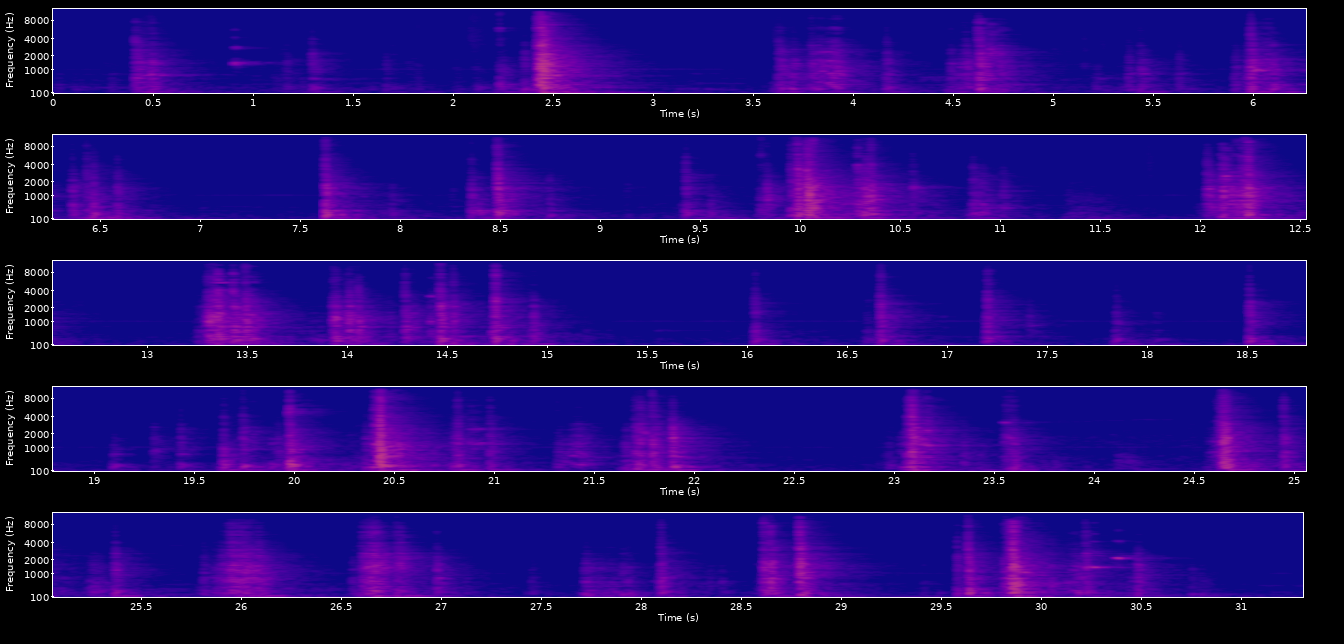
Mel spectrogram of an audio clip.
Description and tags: deadbolt on bathroom wall castle dungeon heavy metal door pull in and out echo latch lock unlock squeak on offmic more hollow
unlock, latch, open, heavy, close, pull, bathroom, deadbolt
